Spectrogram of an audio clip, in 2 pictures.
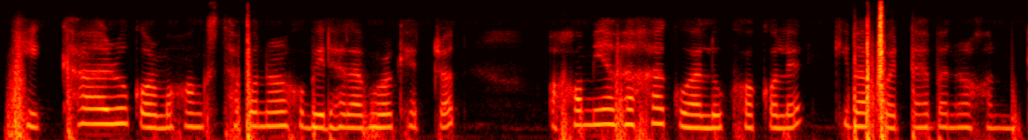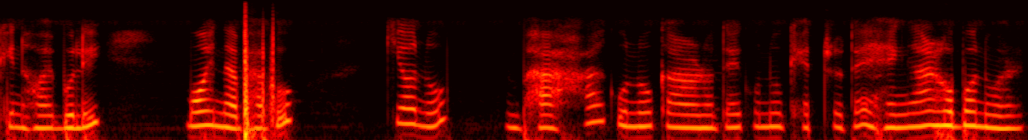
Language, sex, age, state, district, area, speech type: Assamese, female, 18-30, Assam, Jorhat, urban, spontaneous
